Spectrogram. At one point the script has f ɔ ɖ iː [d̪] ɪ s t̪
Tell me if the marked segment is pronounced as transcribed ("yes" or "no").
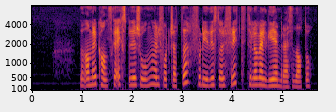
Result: yes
